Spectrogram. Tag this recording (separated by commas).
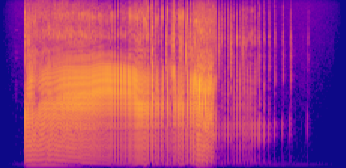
Fart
